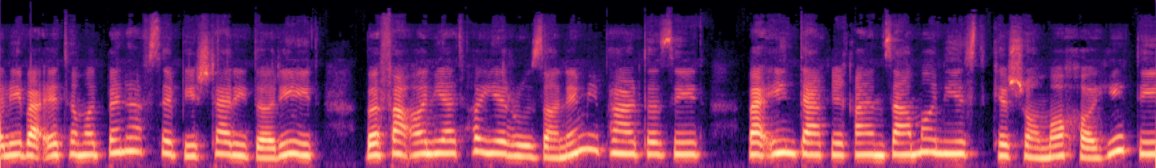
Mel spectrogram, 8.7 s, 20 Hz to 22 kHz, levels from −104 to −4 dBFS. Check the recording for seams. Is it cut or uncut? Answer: uncut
